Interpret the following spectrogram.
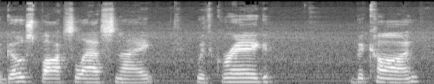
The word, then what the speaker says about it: Pecan: Also, thank you guys for tuning in to Minnesota Ghost Box last night with Greg Pecan. I said it right. Just think of pecan, and it's pecan.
